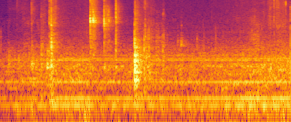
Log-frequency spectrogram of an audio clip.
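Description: Cardboard being scored for a wardrobe box, a few sharp scraping and pressing strokes close by, scattered clicks and short rasps over a quiet room with no talk.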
